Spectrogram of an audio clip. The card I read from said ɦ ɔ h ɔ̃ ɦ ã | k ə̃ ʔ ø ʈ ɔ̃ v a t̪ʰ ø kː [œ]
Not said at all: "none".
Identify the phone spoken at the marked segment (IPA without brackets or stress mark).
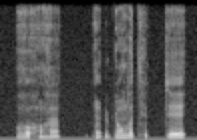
ɛ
